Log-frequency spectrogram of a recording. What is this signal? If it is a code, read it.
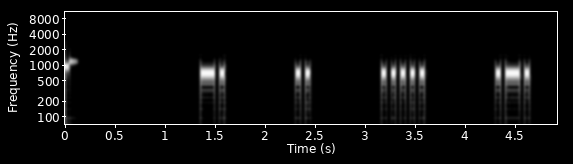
Morse code, heard as a keyed tone, about 25 wpm, spaced as for 10 wpm, 700 Hz. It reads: NI5R
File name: Lesson 16g - Letter c - Call Signs 25wpm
